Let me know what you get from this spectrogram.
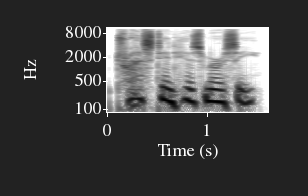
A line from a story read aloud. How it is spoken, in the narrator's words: in a particularly respectful and tenderly sad voice, she said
